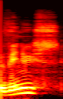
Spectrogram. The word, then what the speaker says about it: Vénus: on sait pas 1 ça rime avec cornu mais nous de nos jours on va prononcer le s pour savoir que nous parlons de vénus la déesse un an voilà par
